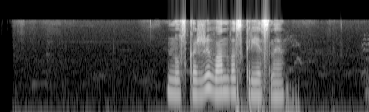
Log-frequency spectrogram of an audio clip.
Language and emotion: Russian, neutral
